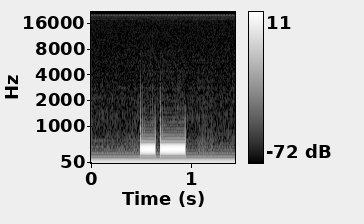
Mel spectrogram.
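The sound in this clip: A WhatsApp call drops and plays its reconnecting tone: two short, steady, mid-pitched beeps, the second longer than the first, alone against silence.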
